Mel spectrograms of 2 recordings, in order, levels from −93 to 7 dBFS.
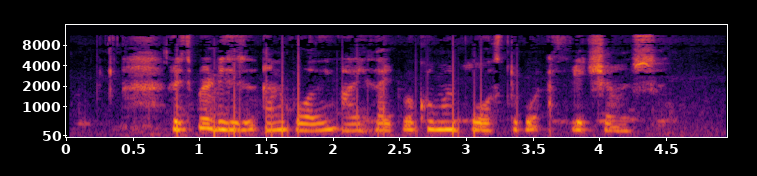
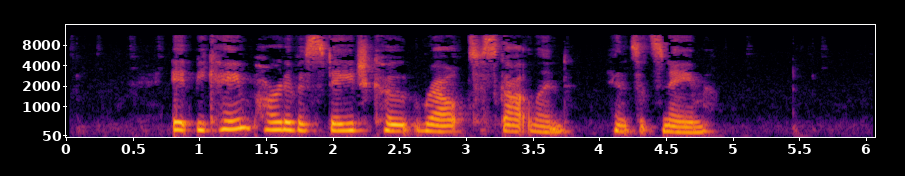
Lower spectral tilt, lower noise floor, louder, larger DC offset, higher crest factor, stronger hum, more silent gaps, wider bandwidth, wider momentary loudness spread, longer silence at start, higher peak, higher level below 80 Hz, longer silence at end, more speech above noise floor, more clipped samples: about the same, -4 dB/octave vs -5 dB/octave; second, -40 dBFS vs -61 dBFS; second, -20 LUFS vs -16 LUFS; neither; about the same, 18 dB vs 16 dB; neither; neither; about the same, 11.5 kHz vs 11.5 kHz; first, 12 LU vs 9 LU; second, 0.45 s vs 0.8 s; about the same, -2 dBFS vs 0 dBFS; first, -50 dBFS vs -56 dBFS; second, 0.45 s vs 1.2 s; second, 20 dB vs 46 dB; neither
